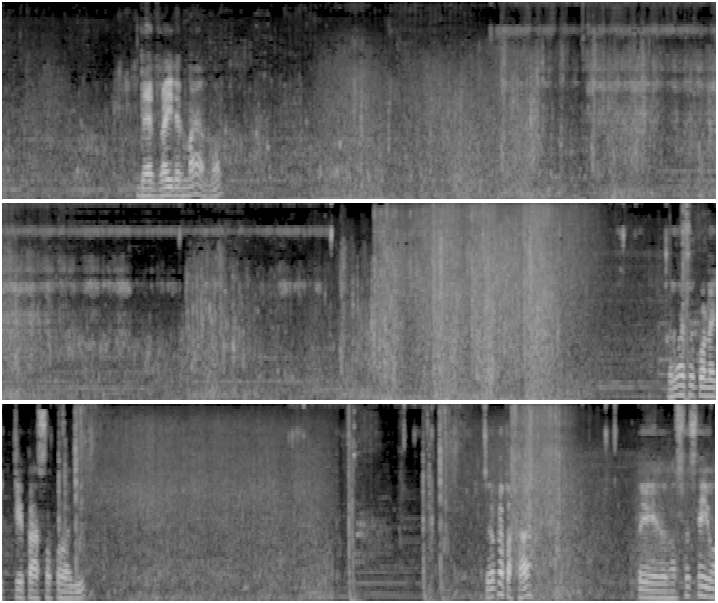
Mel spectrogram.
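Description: Water swishes and gurgles as a creature swims underwater.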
